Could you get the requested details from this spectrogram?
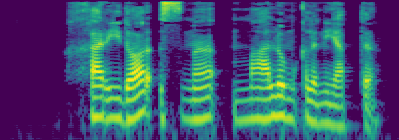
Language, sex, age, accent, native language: Uzbek, male, 18-24, Andijon, Uzbek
